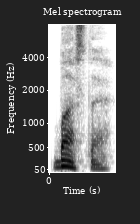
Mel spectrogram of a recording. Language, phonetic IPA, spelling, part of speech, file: Russian, [ˈbastə], баста, interjection, Ru-баста.ogg
- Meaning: basta (that's enough, stop)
